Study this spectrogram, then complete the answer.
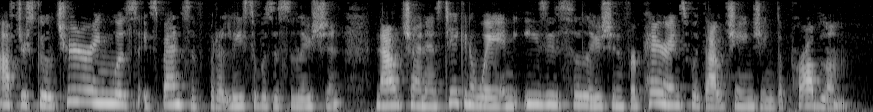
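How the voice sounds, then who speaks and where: On a very clean recording with a silent background, a somewhat breathy woman with a fairly high pitch and ordinary pitch variation talks at a fairly quick pace with hardly any pauses. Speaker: online ESL teacher. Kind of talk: reading news article aloud.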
